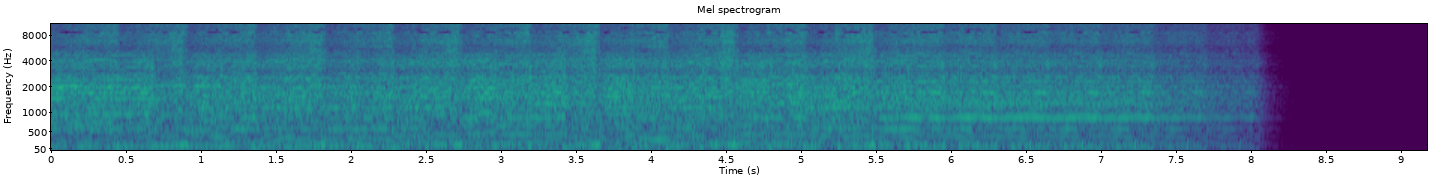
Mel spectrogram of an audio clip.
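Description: Bright electronic game music plays loudly.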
